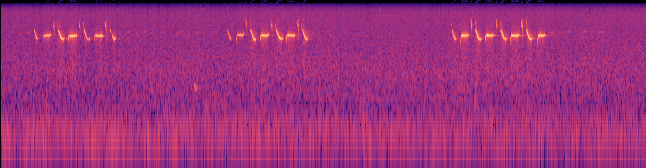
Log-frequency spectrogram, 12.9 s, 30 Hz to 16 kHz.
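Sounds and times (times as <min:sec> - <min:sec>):
coal tit calling: 0:00.6 - 0:02.4, 0:03.0 - 0:06.3, 0:09.0 - 0:11.1.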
